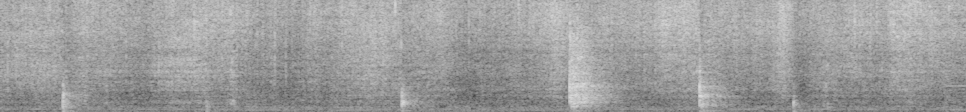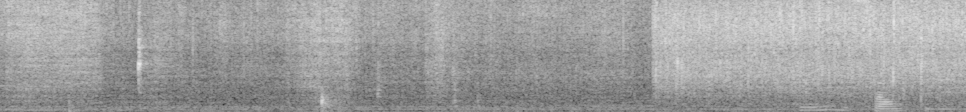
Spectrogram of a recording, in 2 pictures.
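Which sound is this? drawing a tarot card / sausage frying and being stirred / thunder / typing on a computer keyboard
sausage frying and being stirred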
